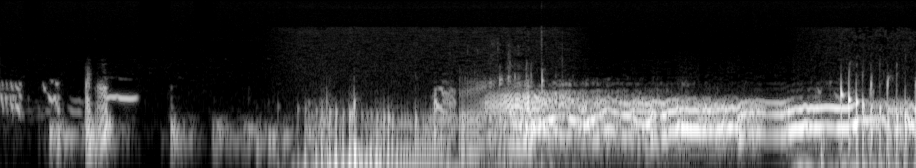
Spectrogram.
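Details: Girl's stomach growling (borborygmi) listened to closely: low gurgles building into a long, rolling, wavering growl with squeaky bubbling.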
